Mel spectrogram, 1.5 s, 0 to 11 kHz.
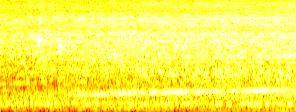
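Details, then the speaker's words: Electrolux EWX14450W washer-dryer on its drying cycle after a successful wash test: a steady low hum with a thin whine creeping slightly upward in pitch as the drain pump runs normally, pumping water out while the machine reports heating. "says it's heating now there's water coming in somewhere pumping out"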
